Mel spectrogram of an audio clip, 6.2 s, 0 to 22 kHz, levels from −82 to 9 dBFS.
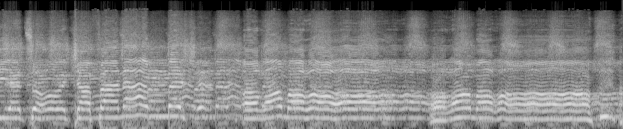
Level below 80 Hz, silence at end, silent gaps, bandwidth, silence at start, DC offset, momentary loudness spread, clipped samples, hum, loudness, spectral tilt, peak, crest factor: -38 dBFS; 0 s; none; 18 kHz; 0 s; under 0.1%; 4 LU; 1%; none; -5 LUFS; -1.5 dB/octave; 0 dBFS; 6 dB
